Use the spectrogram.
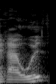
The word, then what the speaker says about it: Raoult: Juste pour rappeler à nos auditeurs, Didier Raoult, et d'après ce que je vois, il faut prononcer le T.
